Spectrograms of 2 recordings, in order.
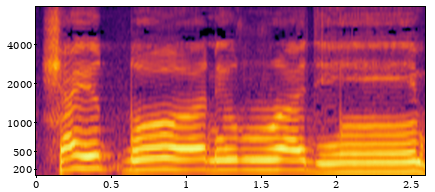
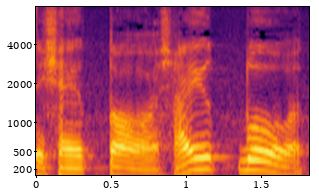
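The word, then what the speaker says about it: الشيطان الرجيم: A'udzu billahi من الشيطان syaitu syaitu syaitonir rajim bukan syaito syaito tapi syaito syaito nah ya.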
